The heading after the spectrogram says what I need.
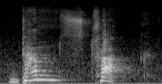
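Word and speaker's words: dumbstruck: plumber plumber not plumber dumb struck dumb struck no there shouldn't be any bar sound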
